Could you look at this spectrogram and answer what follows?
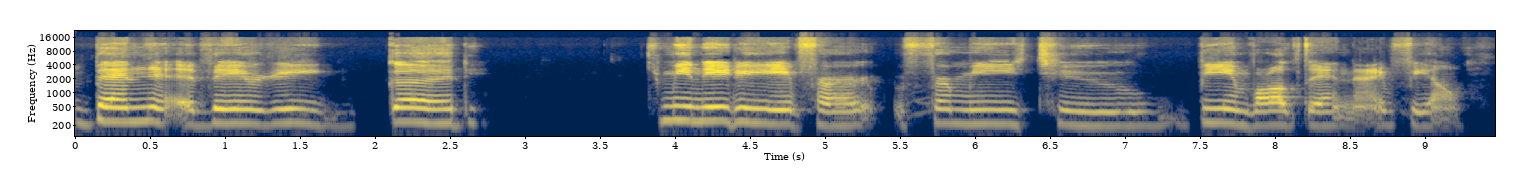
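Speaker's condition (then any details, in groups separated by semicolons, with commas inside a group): Friedreich's ataxia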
